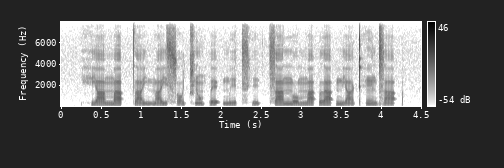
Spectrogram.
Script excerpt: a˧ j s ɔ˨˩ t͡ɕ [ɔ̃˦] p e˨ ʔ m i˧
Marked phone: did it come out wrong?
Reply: yes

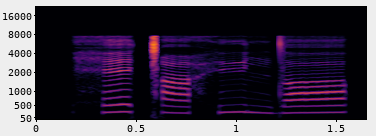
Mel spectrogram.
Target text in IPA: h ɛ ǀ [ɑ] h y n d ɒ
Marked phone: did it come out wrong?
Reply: no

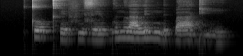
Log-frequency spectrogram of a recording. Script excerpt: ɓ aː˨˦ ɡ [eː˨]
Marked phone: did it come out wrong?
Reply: yes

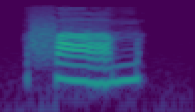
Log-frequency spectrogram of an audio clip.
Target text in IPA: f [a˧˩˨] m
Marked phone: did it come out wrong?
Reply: no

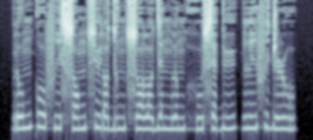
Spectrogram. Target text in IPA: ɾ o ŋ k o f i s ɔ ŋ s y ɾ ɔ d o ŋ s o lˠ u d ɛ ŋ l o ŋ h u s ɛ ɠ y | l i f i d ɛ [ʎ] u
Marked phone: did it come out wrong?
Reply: yes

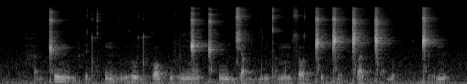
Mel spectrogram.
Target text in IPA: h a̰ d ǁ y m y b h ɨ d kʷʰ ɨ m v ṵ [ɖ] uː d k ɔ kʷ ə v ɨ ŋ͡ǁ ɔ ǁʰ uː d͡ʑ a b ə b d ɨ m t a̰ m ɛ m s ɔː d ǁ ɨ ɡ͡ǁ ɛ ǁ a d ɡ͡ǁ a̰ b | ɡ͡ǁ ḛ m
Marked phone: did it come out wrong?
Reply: yes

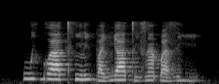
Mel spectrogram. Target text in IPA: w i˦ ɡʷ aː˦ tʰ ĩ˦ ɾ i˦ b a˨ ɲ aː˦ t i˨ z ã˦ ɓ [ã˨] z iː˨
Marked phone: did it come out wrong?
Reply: yes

